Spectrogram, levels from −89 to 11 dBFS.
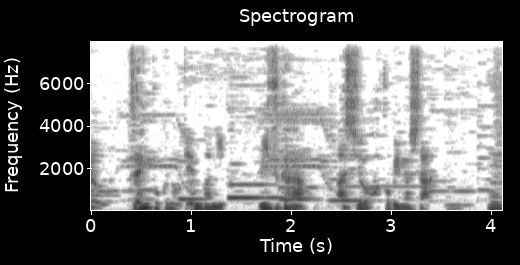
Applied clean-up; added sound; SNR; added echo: classical method Wiener filter.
